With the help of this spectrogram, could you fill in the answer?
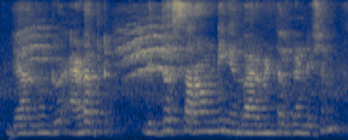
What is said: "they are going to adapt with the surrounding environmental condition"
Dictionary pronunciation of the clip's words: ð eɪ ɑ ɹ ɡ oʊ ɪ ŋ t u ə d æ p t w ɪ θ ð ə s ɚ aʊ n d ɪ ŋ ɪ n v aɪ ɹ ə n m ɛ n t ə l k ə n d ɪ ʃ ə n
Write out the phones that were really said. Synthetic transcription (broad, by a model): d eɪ ɑ ɹ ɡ oʊ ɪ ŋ t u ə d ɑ p t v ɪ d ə s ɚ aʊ n d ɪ ŋ ɪ n v aɪ ɹ ə n m ɛ n t ə l k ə n d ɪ ʃ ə n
